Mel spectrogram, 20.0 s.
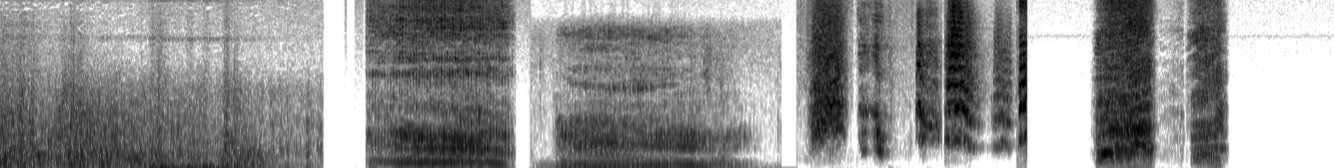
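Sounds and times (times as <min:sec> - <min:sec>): elephant calling: 0:12.1 - 0:15.4.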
